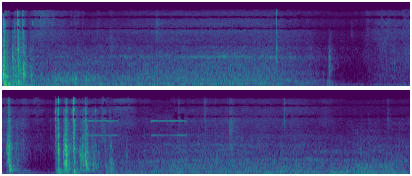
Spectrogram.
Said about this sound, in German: Also wir machen die Schiebetür erstmal auf. Ja, elektrisch. Entweder über die Taste unterhalb des Navi-Bildschirms oder über den Schlüssel.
